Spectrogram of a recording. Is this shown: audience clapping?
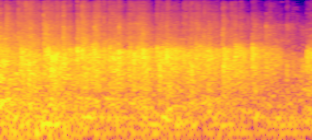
yes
